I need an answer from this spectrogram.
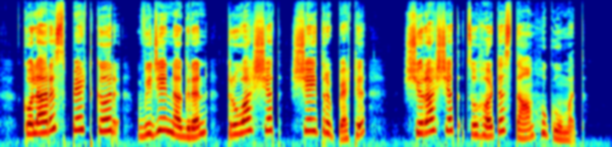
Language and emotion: Kashmiri, neutral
